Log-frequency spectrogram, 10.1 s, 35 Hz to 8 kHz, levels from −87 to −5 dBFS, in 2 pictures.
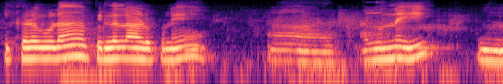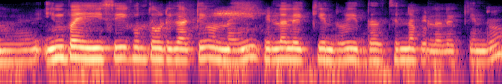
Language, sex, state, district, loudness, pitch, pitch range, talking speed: Telugu, female, Telangana, Nalgonda, -17 LUFS, 170 Hz, 160-185 Hz, 95 wpm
